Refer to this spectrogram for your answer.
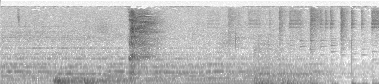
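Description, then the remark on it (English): A single short cough bursts out about a third of the way in, sharp and brief, over a steady low hum and murmuring background with no clear speech. “And another cough.”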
